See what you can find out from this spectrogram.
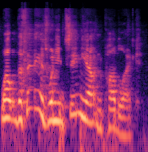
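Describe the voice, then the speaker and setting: A man speaks in a slightly high voice. He rambles through wry jokes at his own expense and restarts his sentences often. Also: very animated, brisk, a little mellow. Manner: wry, rambling self-mockery. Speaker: guest. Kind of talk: casual chat.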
